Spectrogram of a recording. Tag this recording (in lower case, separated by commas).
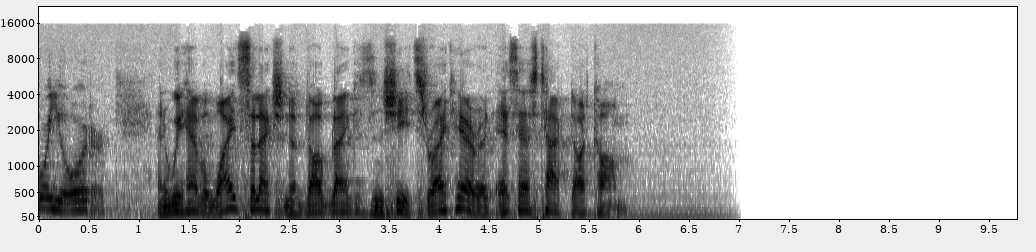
speech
